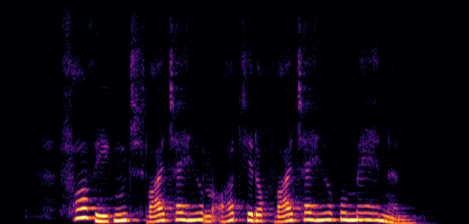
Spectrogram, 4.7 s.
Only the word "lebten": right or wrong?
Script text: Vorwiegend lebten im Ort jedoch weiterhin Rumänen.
wrong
